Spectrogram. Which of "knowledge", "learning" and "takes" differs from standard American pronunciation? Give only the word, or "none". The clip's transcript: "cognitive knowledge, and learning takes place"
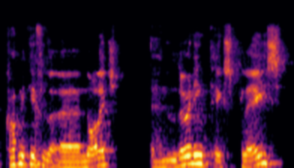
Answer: none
